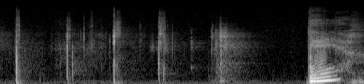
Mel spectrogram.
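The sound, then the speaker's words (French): Four or five distinct footsteps approach across a hard floor after a ring at the front door, followed by a softer creaking swish as the front door is opened, then a person begins speaking. “L'on sonne à la porte d'entrée. Élise va ouvrir.”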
